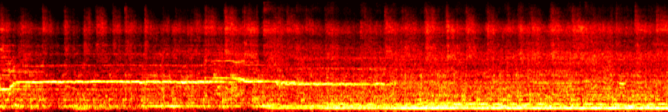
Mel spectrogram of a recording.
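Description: Chinese traditional festival music for a lion dance: a wind instrument holds one long high note for about six seconds over a quick, steady run of percussion strokes. A low steady hum comes in about four seconds in.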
